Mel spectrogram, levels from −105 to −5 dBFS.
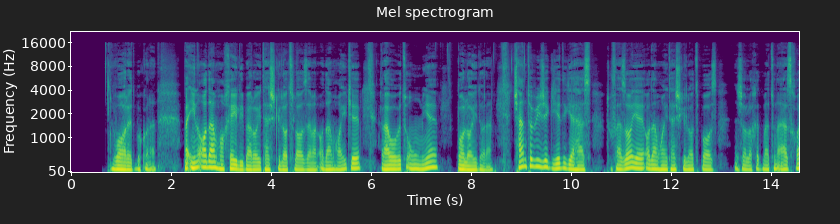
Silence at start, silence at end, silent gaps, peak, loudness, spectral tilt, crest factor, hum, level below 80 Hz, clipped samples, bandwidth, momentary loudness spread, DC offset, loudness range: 0.75 s; 0 s; none; -4 dBFS; -18 LUFS; -8 dB/octave; 14 dB; none; -44 dBFS; under 0.1%; 11.5 kHz; 11 LU; under 0.1%; 2 LU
